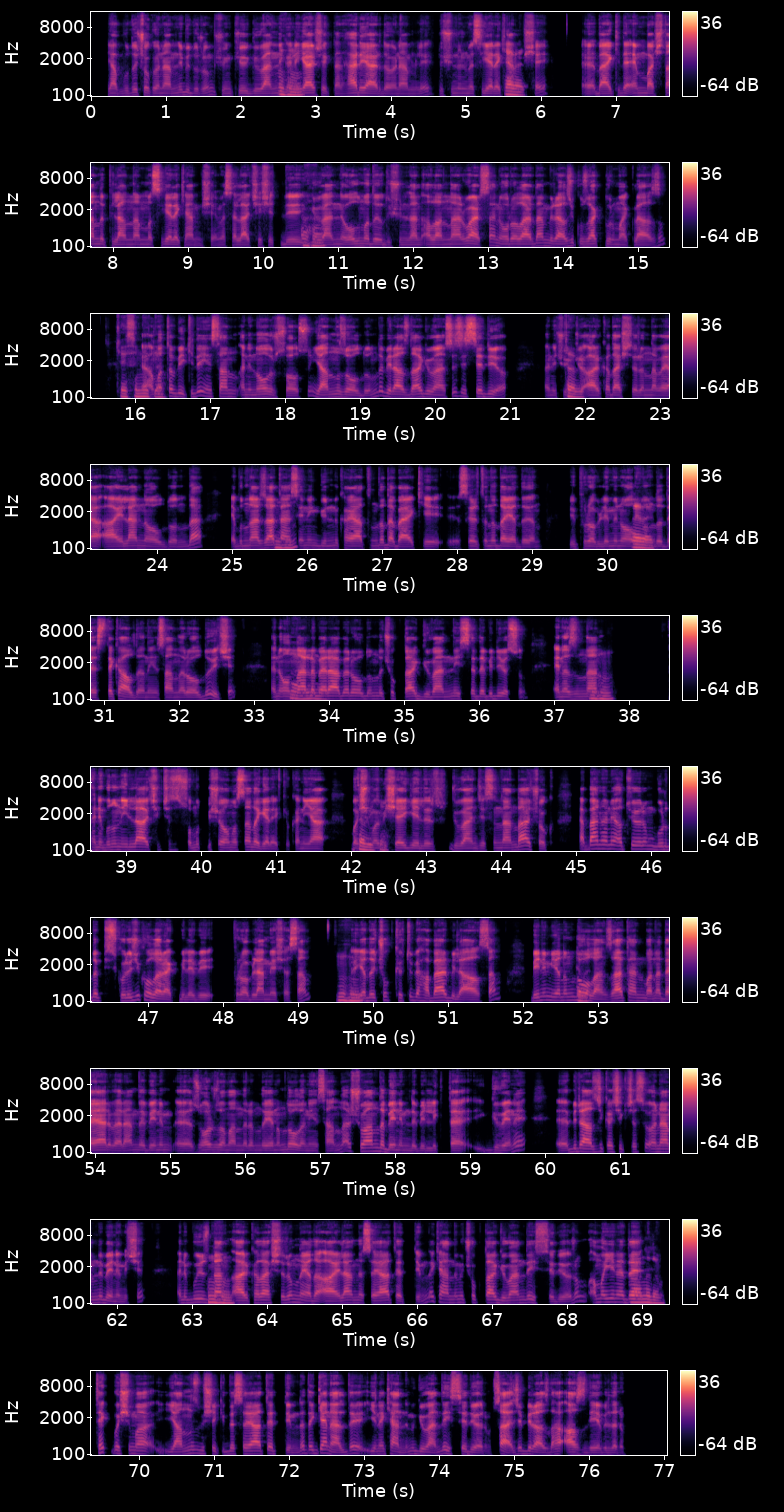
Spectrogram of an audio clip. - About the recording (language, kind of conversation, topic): Turkish, podcast, Yalnız seyahat etmenin en iyi ve kötü tarafı nedir?
- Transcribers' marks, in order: tapping; other background noise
